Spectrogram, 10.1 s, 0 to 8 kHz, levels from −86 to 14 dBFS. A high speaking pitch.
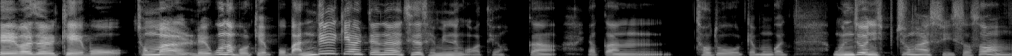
Yes: high, 210 Hz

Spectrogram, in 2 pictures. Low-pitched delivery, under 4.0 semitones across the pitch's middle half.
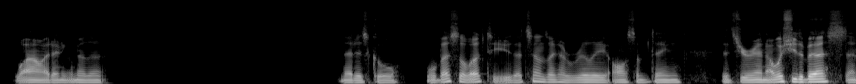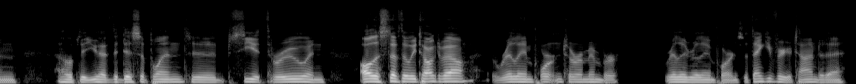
Yes: low, 110 Hz; average, 2.9 semitones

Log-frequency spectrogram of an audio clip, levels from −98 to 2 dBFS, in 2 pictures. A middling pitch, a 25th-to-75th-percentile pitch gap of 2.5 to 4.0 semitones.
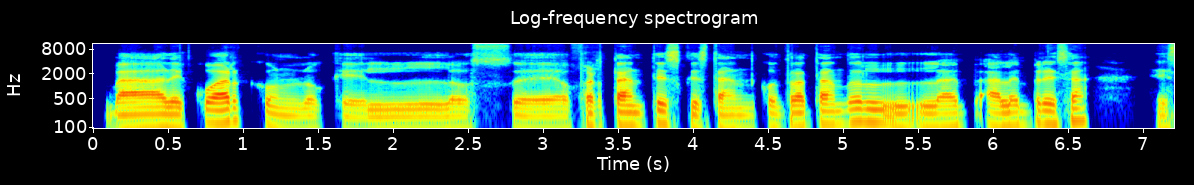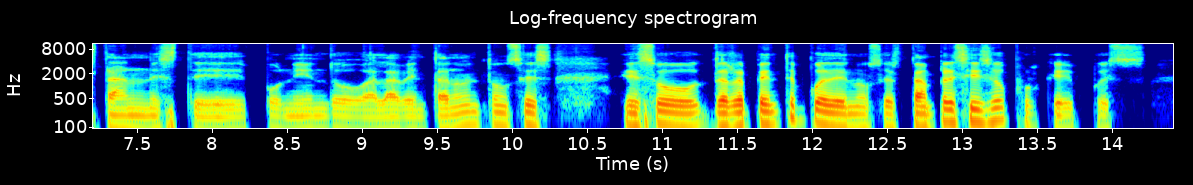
No: low, 105 Hz; average, 3.6 semitones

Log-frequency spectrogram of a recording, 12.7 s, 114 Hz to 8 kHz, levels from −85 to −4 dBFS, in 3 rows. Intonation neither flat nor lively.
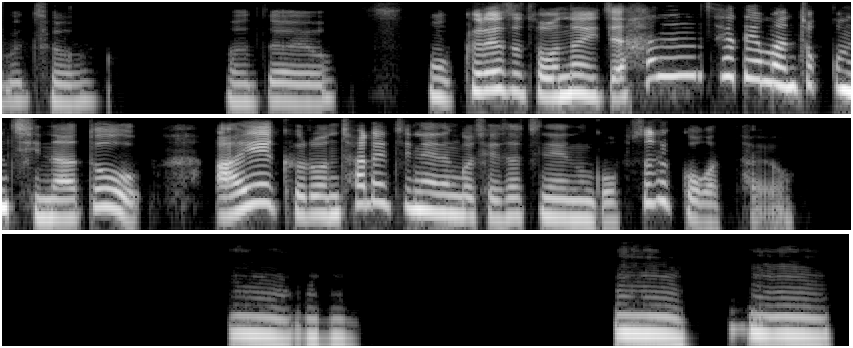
No: wide, 7.0 semitones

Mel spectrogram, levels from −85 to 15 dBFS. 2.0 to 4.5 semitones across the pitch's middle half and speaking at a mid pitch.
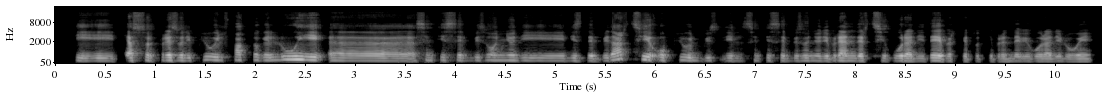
Yes: narrow, 2.5 semitones; medium, 145 Hz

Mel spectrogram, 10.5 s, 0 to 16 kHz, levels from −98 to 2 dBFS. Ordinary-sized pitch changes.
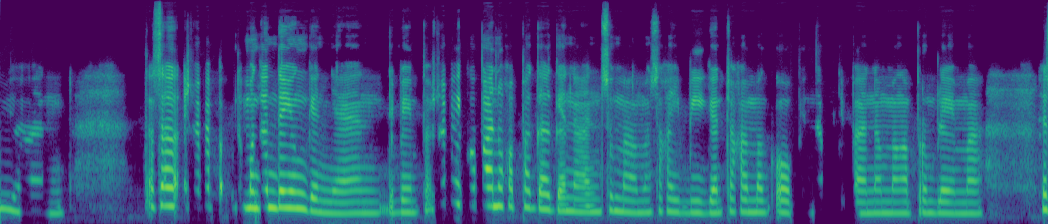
No: wide, 6.0 semitones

